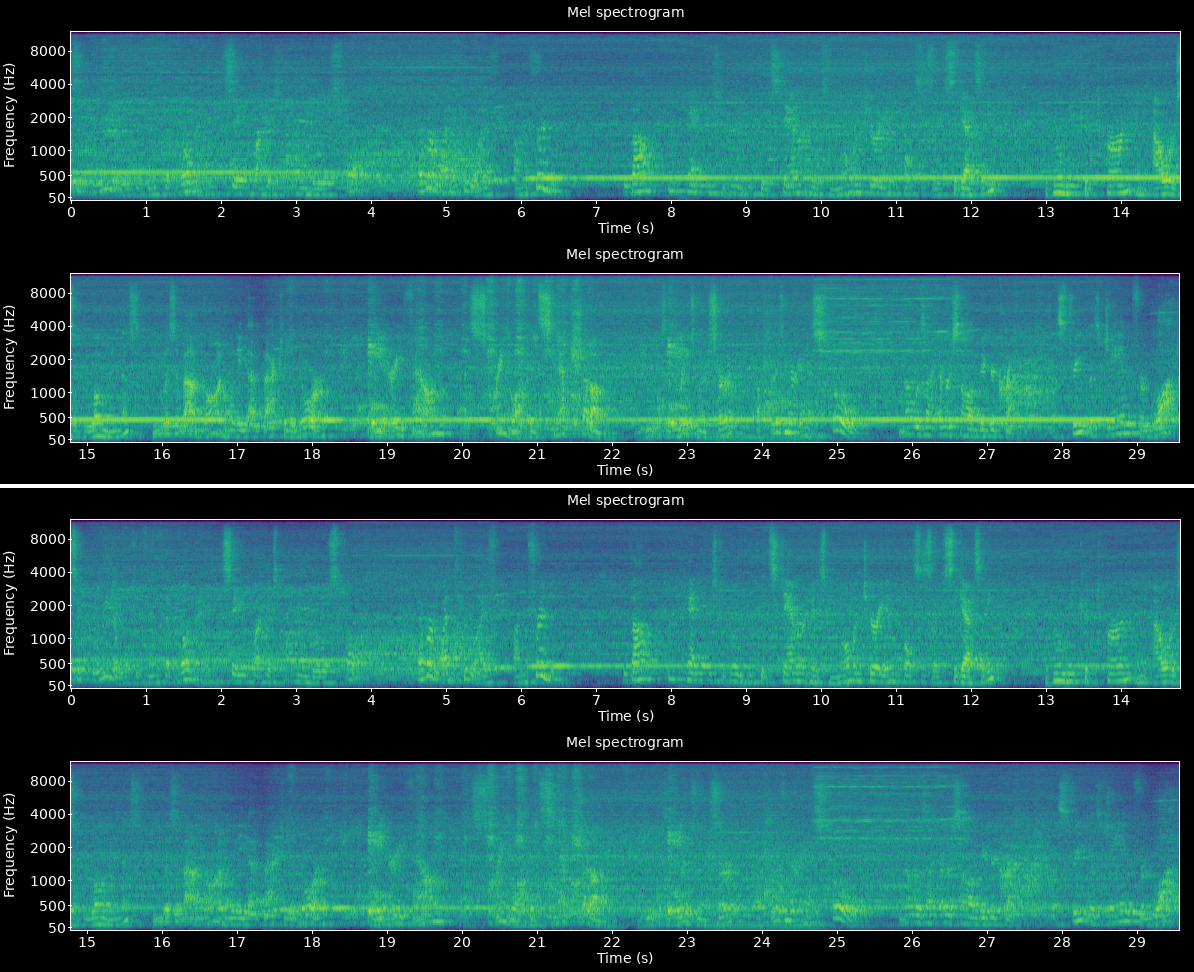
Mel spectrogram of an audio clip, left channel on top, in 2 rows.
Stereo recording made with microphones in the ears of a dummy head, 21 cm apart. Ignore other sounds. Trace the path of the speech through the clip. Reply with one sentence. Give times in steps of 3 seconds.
In this clip you hear the speech on the right from 0 s, in the centre from 12 s and on the left from 15 s.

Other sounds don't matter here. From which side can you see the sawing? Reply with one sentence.
You can hear the sawing on the left.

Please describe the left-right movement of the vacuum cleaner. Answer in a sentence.
You can hear the vacuum cleaner stay in one place.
